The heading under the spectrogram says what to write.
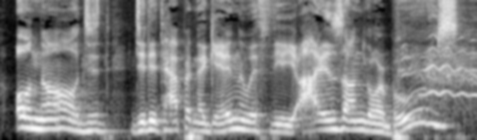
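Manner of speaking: put-on, high, sing-song, drawn-out French accent. Retelling what a friend says on walking into the apartment, in a French accent. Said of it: "a better French accent than literally anybody in this".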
